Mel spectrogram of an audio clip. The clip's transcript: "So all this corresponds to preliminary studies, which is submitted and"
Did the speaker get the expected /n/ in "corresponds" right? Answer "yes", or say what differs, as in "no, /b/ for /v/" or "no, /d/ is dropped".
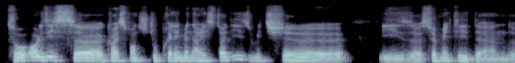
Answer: yes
